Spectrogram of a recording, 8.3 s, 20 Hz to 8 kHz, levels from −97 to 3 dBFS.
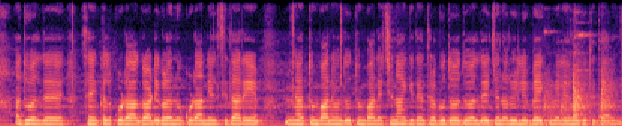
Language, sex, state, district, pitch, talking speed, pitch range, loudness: Kannada, female, Karnataka, Shimoga, 205 Hz, 150 wpm, 200-210 Hz, -15 LUFS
